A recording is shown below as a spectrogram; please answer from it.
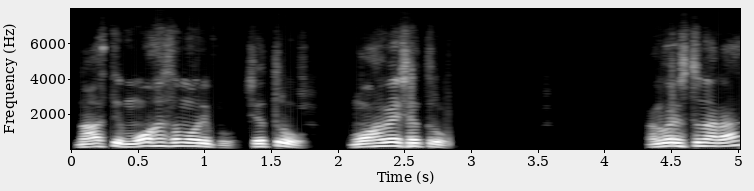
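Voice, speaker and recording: A man's voice: high voice, moderate pace, mellow, no echo, lo-fi sound. A man giving a spiritual discourse to a class, repeating points, chanting Sanskrit verses and quizzing his listeners. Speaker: spiritual teacher.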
